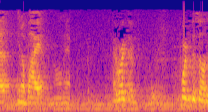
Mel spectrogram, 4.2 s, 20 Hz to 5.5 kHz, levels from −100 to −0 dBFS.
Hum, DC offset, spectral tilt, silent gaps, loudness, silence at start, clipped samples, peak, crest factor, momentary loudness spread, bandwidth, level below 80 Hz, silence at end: none; under 0.1%; -11 dB/octave; none; -16 LUFS; 0 s; under 0.1%; 0 dBFS; 16 dB; 18 LU; 4.5 kHz; -42 dBFS; 0 s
